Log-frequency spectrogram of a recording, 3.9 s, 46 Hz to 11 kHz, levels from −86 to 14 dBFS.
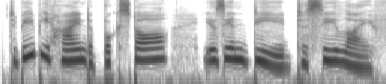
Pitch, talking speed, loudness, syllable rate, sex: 205 Hz, 155 wpm, -18 LUFS, 3.9 syllables/s, female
